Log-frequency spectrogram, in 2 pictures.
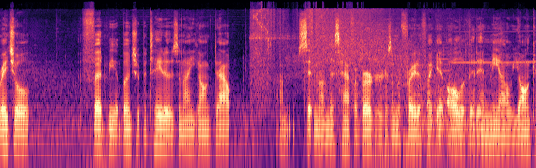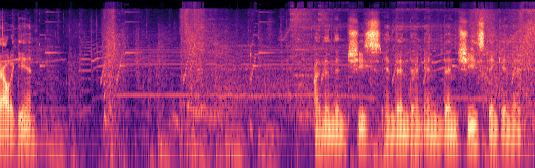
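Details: Male streamer who refers to his own stutter; repetitions in his speech; stuttering.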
